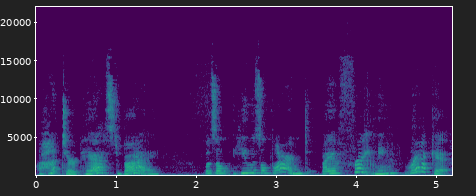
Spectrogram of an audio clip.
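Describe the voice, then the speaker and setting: A woman reading a children's story aloud in an expressive, deliberate storyteller's manner. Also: high-pitched, low-quality recording.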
